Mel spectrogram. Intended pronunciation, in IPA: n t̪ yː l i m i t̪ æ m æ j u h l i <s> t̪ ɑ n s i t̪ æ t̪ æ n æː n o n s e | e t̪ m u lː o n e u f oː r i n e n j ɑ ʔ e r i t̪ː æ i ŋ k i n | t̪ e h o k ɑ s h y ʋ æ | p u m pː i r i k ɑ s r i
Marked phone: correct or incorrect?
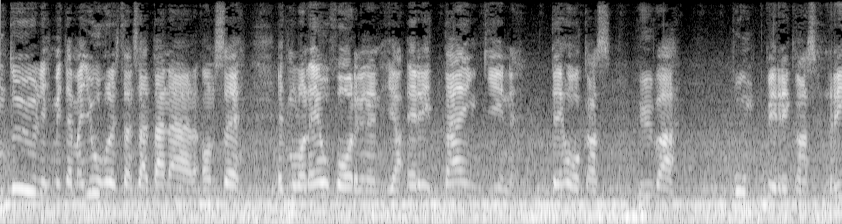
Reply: correct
